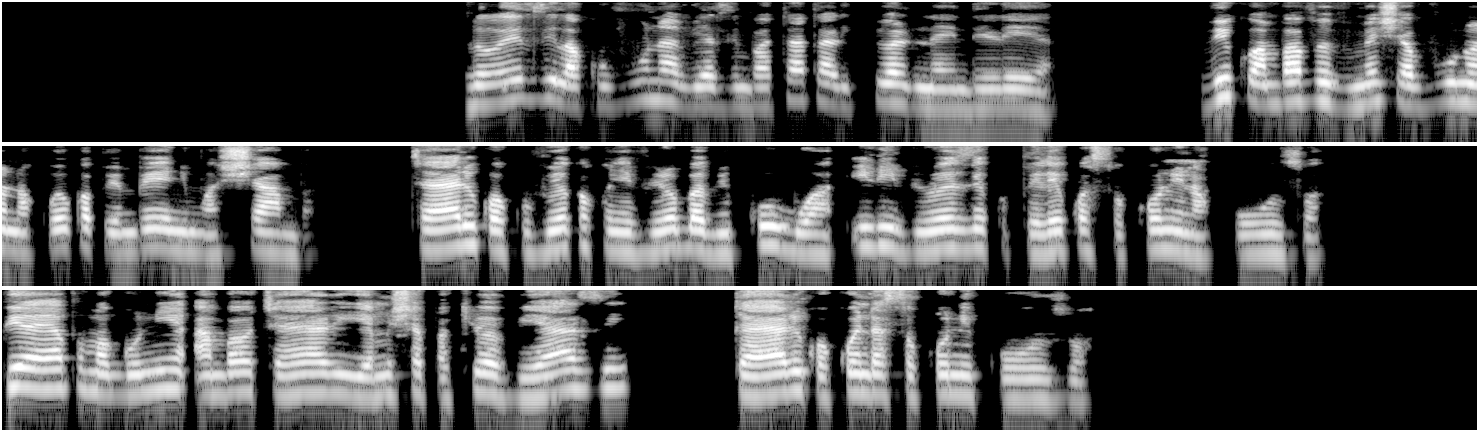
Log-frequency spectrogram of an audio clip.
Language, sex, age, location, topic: Swahili, female, 25-35, Dar es Salaam, agriculture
